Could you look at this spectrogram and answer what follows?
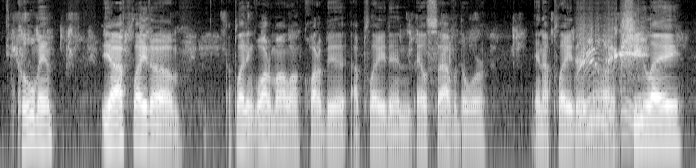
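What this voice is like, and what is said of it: Southern US accent with twang. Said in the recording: “you got that southern accent ... there's a twang on it”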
